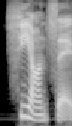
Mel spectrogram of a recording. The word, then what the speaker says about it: fiancé: An E with an accent aigu is pronounced A, like Beyonce or fiancé when you're engaged to somebody else.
